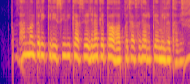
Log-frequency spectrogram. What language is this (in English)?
Bhojpuri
